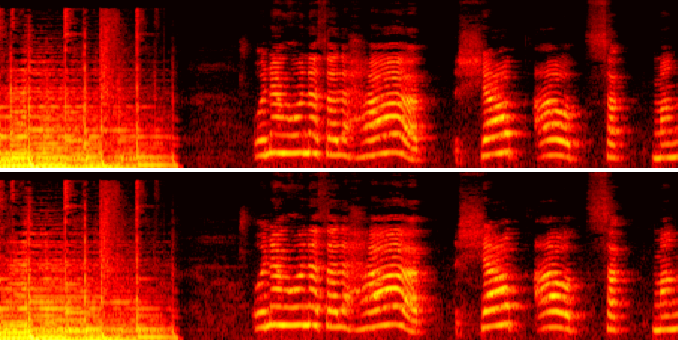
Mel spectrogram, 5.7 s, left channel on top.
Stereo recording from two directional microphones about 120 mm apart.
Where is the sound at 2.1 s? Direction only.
5° left (ahead or behind).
